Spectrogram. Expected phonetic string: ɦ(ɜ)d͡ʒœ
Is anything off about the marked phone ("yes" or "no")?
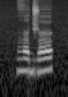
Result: no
